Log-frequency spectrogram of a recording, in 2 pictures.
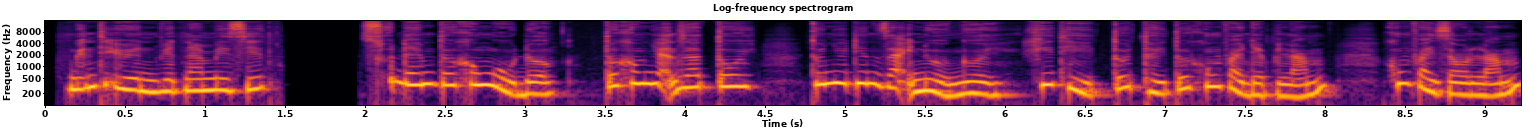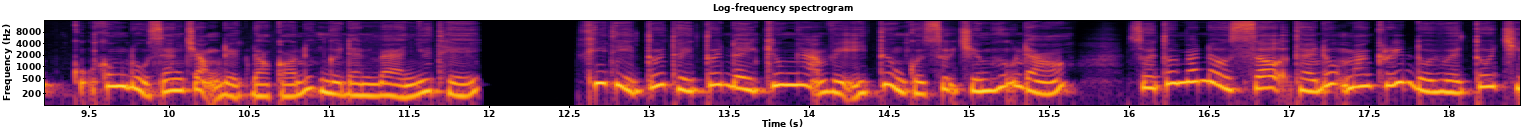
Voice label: Vietnam W

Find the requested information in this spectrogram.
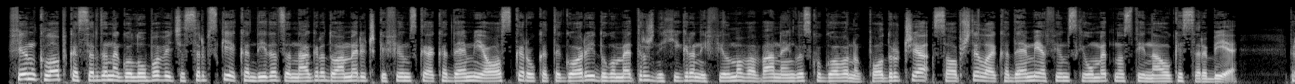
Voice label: Serbien W

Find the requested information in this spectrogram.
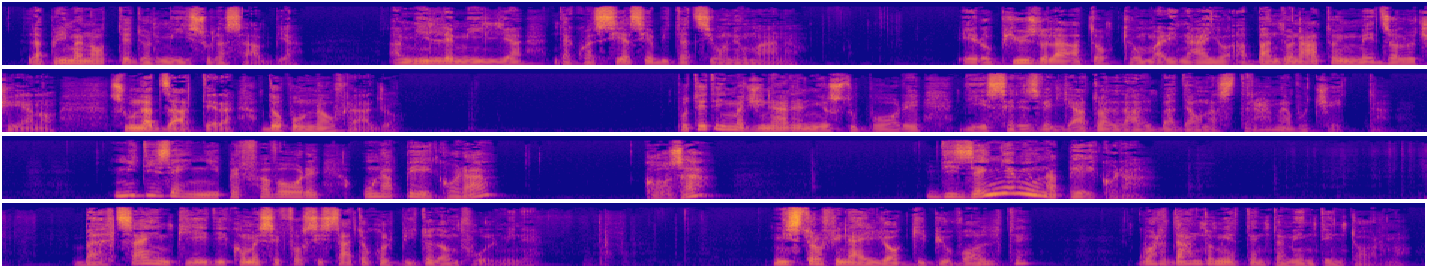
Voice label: Italien M

